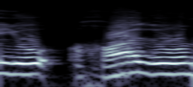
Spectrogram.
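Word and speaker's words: يؤخذ: Wala yu'khadhu minha, dzu hati-hati jangan sampai dibaca dengan zai gitu ya, tapi dia zal.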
